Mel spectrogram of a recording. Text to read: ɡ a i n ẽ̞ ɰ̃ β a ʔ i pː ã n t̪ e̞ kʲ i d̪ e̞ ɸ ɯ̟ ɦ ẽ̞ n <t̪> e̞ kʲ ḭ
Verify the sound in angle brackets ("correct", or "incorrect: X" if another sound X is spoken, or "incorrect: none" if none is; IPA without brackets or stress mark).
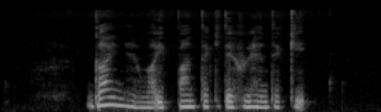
correct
